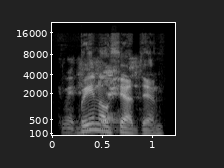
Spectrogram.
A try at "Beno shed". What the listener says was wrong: Beno shed, not Bino.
